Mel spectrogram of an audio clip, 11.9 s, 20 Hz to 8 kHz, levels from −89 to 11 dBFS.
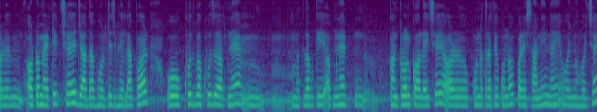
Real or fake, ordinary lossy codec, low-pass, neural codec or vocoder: real; none; none; none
